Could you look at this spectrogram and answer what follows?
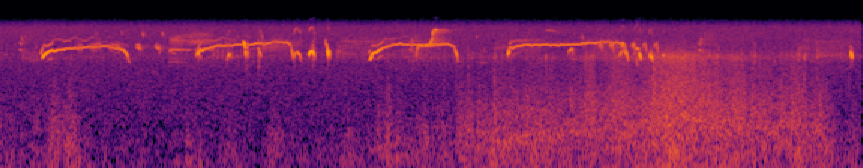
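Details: Bald eagle at a nest on Santa Cruz Island, California, during a feeding and fish delivery: a series of thin, high whistled notes, each held flat then dropping, in four runs with brief chattering pips between, over low background rumble.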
